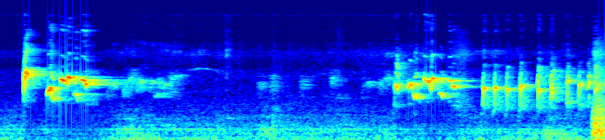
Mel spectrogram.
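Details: Tutoring song of a bulbul for young birds: a rich warbled phrase opens, a long quiet gap follows, then a second warble breaking into rapid repeated clipped notes ending in a sharp burst.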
